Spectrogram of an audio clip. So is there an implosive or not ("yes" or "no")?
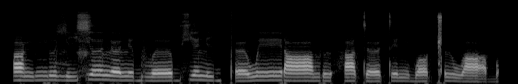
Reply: no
